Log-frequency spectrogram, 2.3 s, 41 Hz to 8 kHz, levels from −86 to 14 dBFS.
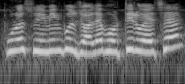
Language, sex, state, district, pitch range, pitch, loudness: Bengali, female, West Bengal, Alipurduar, 310-360 Hz, 325 Hz, -12 LUFS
